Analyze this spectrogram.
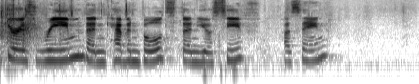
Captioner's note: applause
